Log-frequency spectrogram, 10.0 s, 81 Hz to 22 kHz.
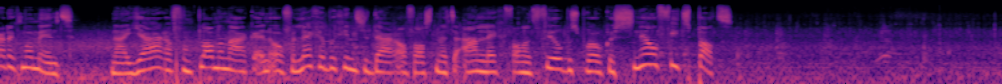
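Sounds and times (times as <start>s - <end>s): tractor engine rumbling: 0.0s - 10.0s.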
